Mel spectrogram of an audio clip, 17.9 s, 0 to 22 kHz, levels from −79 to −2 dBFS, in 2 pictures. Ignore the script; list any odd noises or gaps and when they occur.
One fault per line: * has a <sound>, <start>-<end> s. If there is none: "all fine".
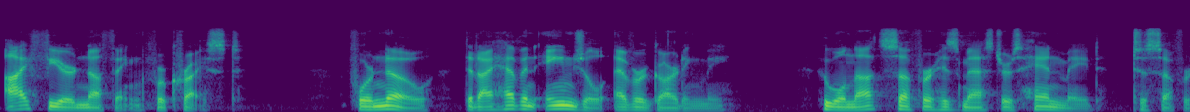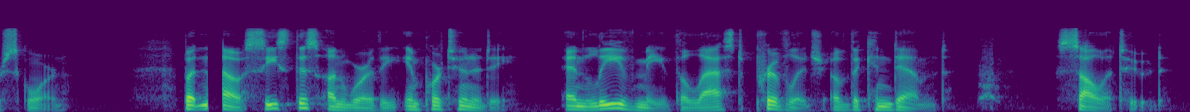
* has a dropout, 10.5-10.6 s
* has a bark, 16.3-16.6 s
